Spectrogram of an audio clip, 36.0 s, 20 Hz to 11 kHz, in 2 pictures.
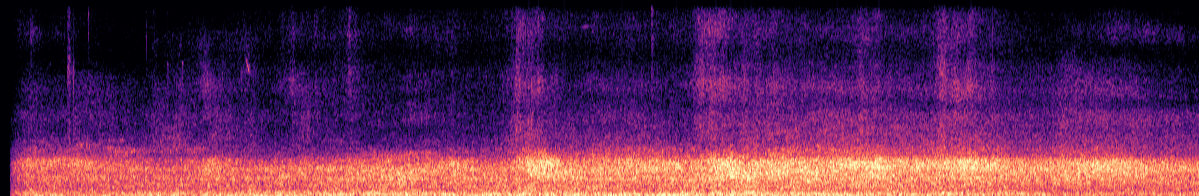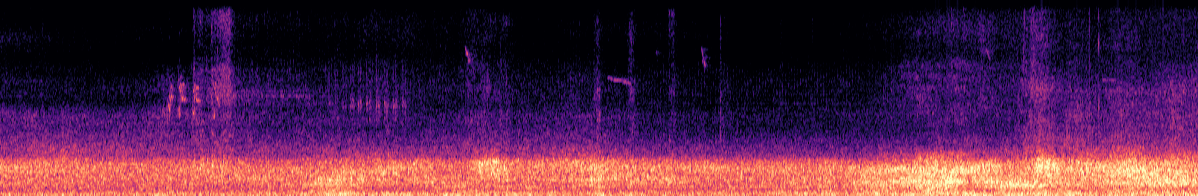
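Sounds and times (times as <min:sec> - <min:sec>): traffic noise: 0:00.2 - 0:35.9.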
